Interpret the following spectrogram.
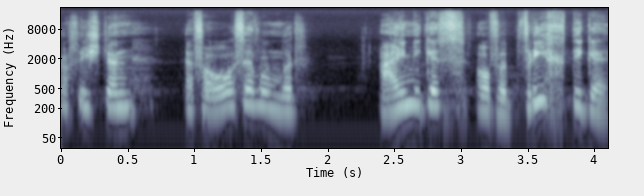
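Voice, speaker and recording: Here a man with a Zurich accent speaks fairly slowly with lively intonation. The sound is dry and close, without echo. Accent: Zurich Swiss German. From Switzerland, Zurich. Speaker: retiree. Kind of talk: casual chat.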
